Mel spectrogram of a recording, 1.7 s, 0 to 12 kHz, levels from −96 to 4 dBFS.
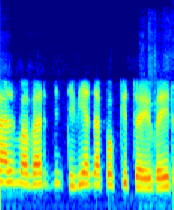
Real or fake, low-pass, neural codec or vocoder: real; 10.8 kHz; none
